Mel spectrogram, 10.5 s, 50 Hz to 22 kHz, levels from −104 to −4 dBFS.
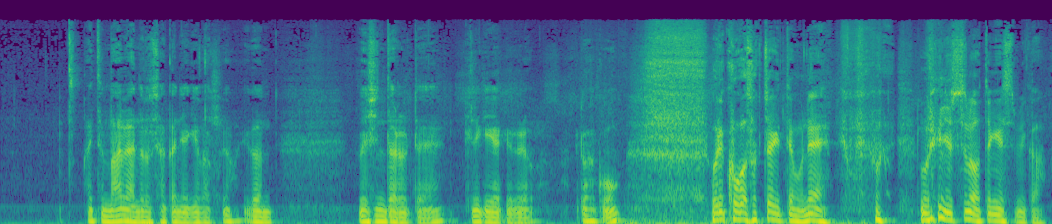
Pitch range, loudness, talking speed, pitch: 90-110 Hz, -18 LUFS, 325 characters per minute, 100 Hz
